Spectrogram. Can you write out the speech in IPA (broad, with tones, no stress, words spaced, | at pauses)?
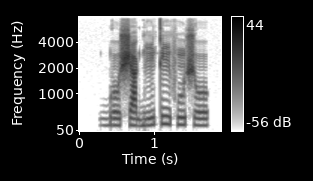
ɡ͡bo˨ ʃa˨ɡ͡bĩ˨˦ tĩ˦˨fũ˧ʃo˧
